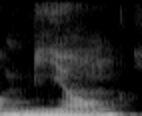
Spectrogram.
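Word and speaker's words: 名: হয় তখন আমরা বলব মিয়ং খুবই সূক্ষ ভাবে উচ্চারণ করব মিয়ং এভাবে মিয়ং যেহেতু এটা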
